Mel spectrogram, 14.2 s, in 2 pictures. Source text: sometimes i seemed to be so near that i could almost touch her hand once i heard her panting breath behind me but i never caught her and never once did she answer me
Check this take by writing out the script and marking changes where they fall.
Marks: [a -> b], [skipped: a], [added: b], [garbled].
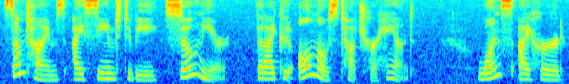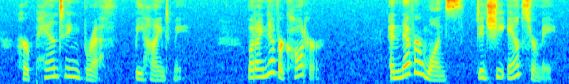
sometimes i seemed to be so near that i could almost touch her hand once i heard her panting breath behind me but i never caught her and never once did she answer me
